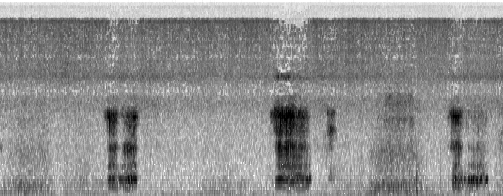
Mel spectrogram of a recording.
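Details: Adult woman snoring loudly with open mouth: harsh snores on three breaths in about ten seconds, quieter breathing between.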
